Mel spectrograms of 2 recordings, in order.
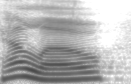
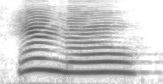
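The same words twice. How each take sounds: First: It is said in a normal voice. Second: It is said in a high chipmunk voice.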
